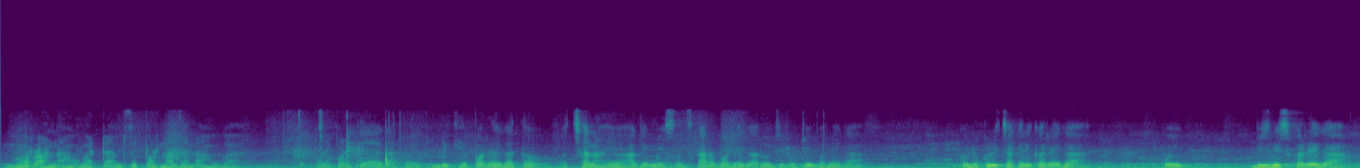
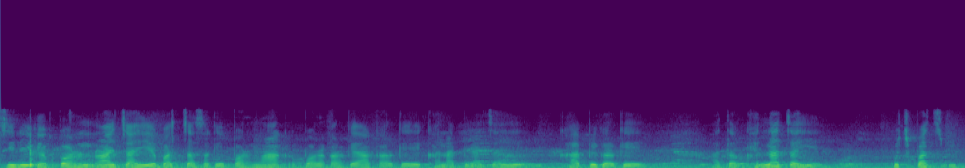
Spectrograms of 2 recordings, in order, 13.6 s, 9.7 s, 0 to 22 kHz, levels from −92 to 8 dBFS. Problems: continuous background conversations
